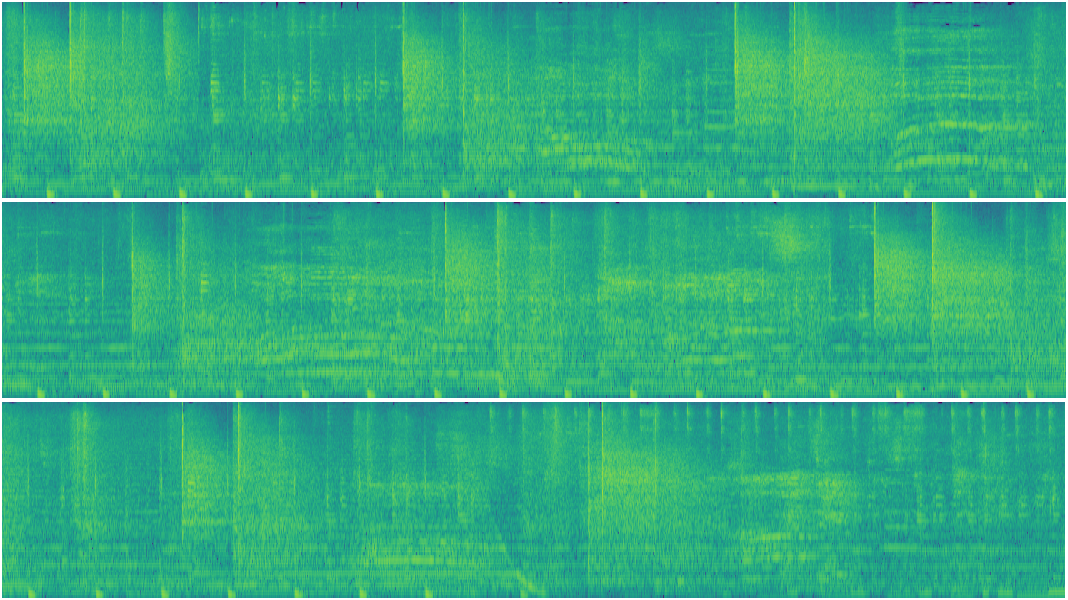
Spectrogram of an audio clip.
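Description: Background music with a steady beat of about two beats a second under a gliding melody.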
